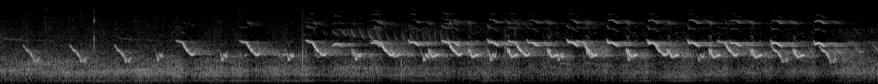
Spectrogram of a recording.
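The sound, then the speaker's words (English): Venezuelan troupials, a male and female pair, singing a duet: the male begins with clear, downward-sliding whistled notes, then the female joins, their loud repeated phrases overlapping in a dense, rhythmic back-and-forth with no talking. “That's a Venezuelan troupial, and the male begins, and the female is then joining in.”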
